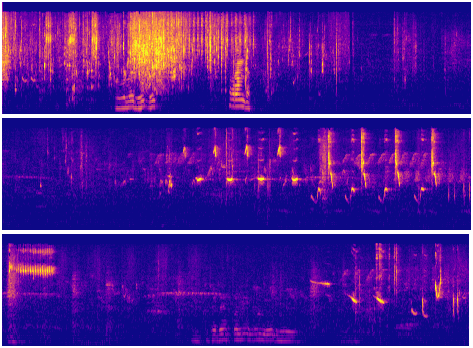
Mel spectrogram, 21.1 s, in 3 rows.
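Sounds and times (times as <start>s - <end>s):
small birds chirping: 0.0s - 2.2s, 6.7s - 21.0s.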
